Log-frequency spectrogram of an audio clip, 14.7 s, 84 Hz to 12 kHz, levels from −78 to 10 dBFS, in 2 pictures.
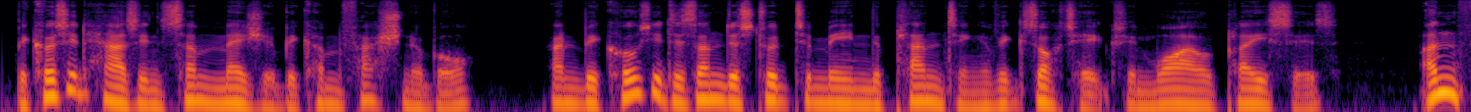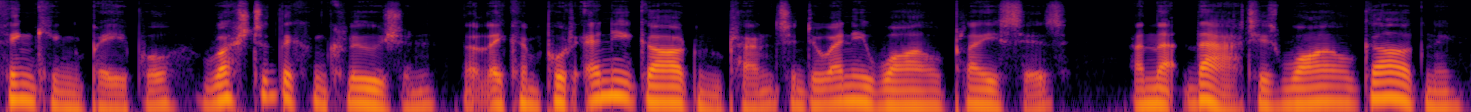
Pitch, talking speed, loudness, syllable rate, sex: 120 Hz, 185 wpm, -20 LUFS, 5.5 syllables/s, male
